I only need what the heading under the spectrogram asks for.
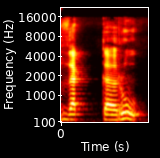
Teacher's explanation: ரு வந்து ஹெவியா உச்சரிக்கணும் தஃப்ஹீமா உச்சரிக்கணும்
